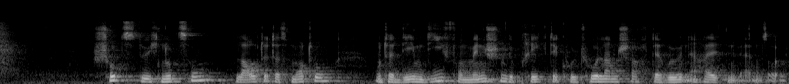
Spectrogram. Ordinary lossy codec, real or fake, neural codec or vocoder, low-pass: none; real; none; none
